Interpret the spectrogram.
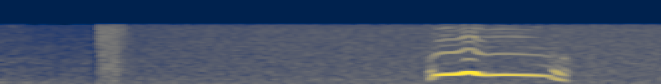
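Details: A female Eurasian eagle-owl in breeding season, caught on a camera trap during courtship nights, gives one hoarse, mid-pitched hoot under a second long that swells slightly and then drops away, after a brief click.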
